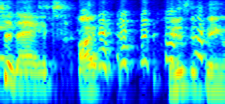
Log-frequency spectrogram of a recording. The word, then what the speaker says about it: Sinead: Yeah, Maybe starting with you, Sinead. Sinead, sorry. Lemonade, Sinead, Sinead. like lemonade. Sinead.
